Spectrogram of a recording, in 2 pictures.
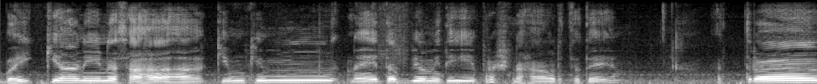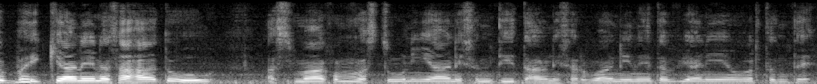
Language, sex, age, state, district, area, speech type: Sanskrit, male, 18-30, Tamil Nadu, Kanchipuram, urban, spontaneous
